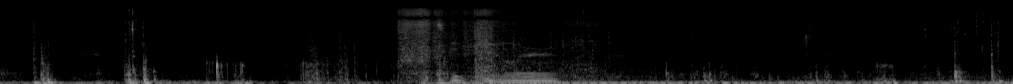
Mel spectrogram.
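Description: Scattered knocks and rustling from handling at close range. About four seconds in, a steady low hum starts and runs on.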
